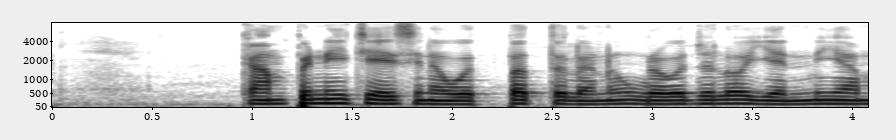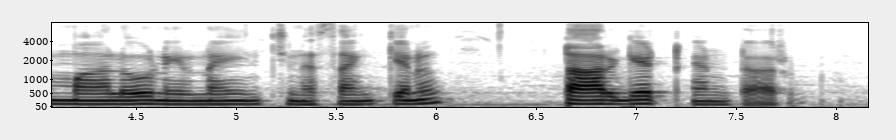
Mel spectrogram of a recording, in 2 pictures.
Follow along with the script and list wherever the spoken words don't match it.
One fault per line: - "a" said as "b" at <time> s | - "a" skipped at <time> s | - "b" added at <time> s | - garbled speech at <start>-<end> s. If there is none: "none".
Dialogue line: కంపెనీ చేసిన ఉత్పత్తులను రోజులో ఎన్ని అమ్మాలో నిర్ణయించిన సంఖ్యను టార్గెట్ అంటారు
none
